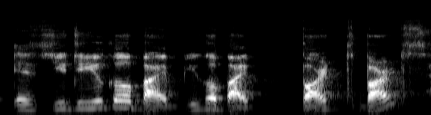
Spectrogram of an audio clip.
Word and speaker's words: Bartez: And I want to make sure to say do you go by Bart's? How do you say It is Bartez.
